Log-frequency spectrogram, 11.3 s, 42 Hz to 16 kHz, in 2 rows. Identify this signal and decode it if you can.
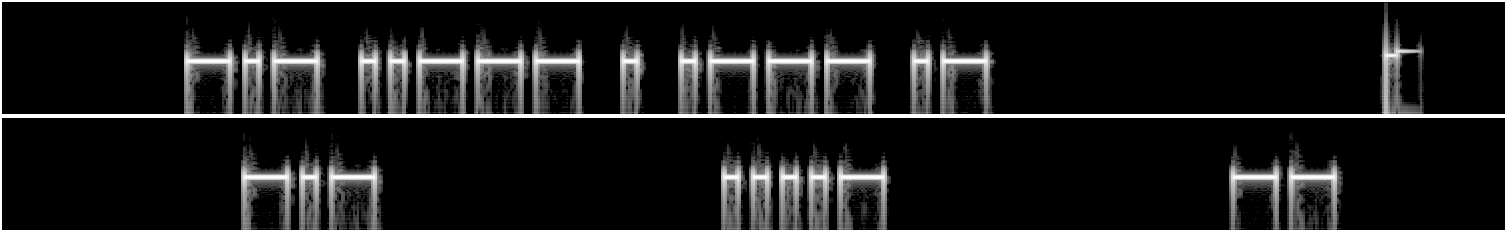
Morse code, heard as a keyed tone, about 22 wpm, spaced as for 12 wpm, 700 Hz. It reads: K2EJA K4M
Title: USA Call Signs - 5 Characters - 8x Character Spacing - 22wpm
